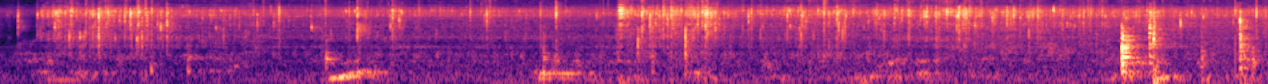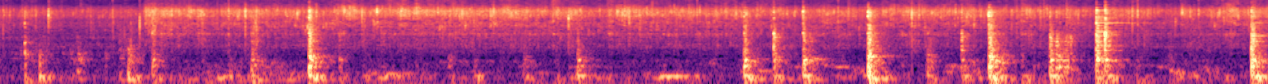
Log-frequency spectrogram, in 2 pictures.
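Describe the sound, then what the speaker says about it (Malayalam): Mustard seeds and chopped small onions sizzle in hot oil for a cucumber and jackfruit-seed curry, a steady frying hiss with scattered sharp pops and crackles throughout. "എണ്ണ നന്നായി ചൂടായതിന് ശേഷം നമുക്ക് കടുക് ഇട്ട് കൊടുക്കാം. കടുക് പൊട്ടി വരുന്ന സമയത്തേക്ക് നമുക്ക് അരിഞ്ഞു വെച്ചിരിക്കുന്ന ചെറിയ ഉള്ളിയൊക്കെ ഇട്ട് കൊടുക്കാവേ"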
